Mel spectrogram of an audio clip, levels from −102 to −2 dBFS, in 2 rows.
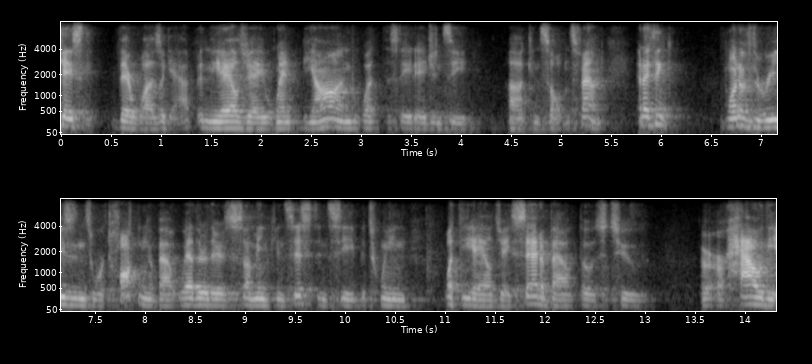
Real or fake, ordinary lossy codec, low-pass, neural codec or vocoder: real; Opus, 16 kbps; 7.2 kHz; none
